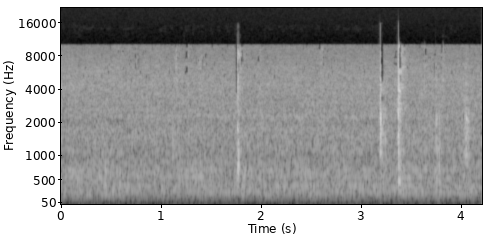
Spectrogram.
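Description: A few small sharp clicks from cables and connectors being handled at a CNC stepper driver board, over a steady hum.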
